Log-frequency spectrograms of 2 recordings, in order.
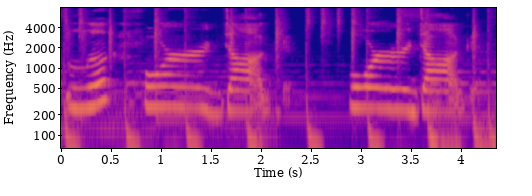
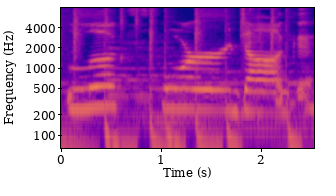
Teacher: especialmente do look for her dog, ele não pronuncia praticamente esse H aqui. Então ela fala look for dog, for dog.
